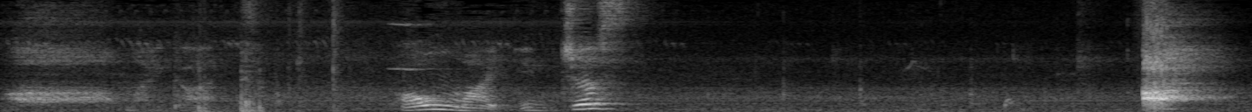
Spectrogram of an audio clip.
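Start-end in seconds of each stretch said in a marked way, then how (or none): 0.0-1.3 slow breathless hush; whisper. Real, not acted. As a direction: whisper it so nobody hears. Whispered while sneaking.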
